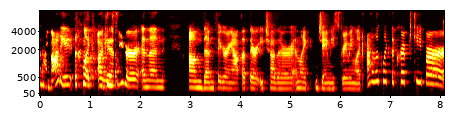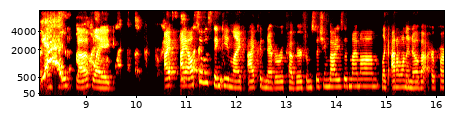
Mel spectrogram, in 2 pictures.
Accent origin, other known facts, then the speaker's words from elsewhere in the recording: East Coast, United States; moved away; also born or lived in California; now we're from the East Coast, but, like, now having both lived in California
